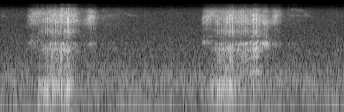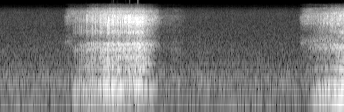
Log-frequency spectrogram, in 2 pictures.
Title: Man snore death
